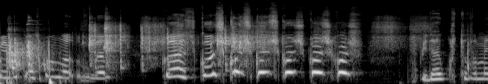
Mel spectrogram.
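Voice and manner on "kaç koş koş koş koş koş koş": panicked running. Acted. Fleeing monsters in panic.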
